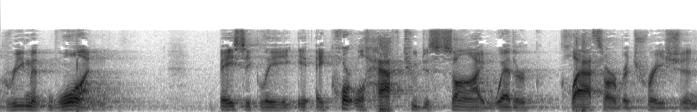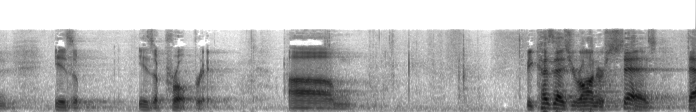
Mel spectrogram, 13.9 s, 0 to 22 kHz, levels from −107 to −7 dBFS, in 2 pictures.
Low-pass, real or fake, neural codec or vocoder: 7.2 kHz; fake; vocoder, 44.1 kHz, 128 mel bands every 256 samples, BigVGAN v2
